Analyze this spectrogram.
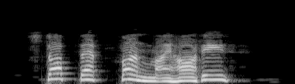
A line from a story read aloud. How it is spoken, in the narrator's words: His howl echoed down the brickwork canyon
